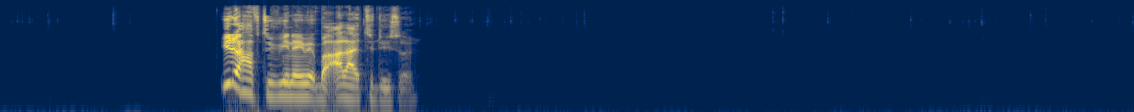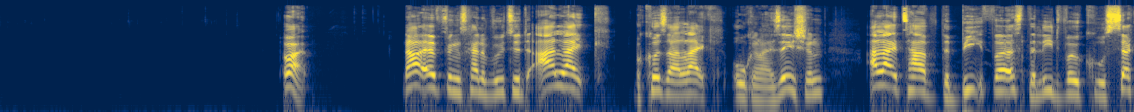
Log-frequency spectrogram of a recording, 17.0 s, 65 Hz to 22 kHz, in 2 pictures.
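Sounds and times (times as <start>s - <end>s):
man speaking: 1.6s - 3.2s, 10.6s - 10.9s, 11.6s - 17.0s.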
